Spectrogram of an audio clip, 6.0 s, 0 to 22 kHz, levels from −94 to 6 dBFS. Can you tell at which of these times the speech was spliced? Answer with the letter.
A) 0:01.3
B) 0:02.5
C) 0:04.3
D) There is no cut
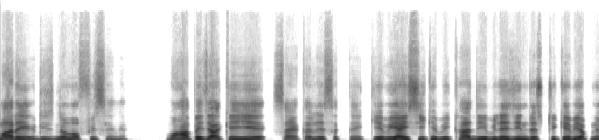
D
